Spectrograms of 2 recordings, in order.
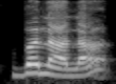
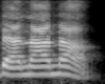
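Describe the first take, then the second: First: The unstressed vowels are reduced to a schwa. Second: Every a is said as a full vowel. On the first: The speaker calls it right. "it's banana. So we are not pronouncing the a, a sound, the like a in full stretch" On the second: The speaker calls it wrong. "it's not banana"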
